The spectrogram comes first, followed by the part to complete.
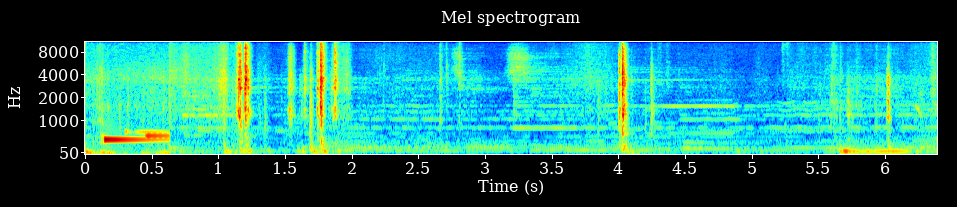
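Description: A car's electronic chime sounds a short two-note tone inside the cabin, followed by a few sharp clicks and knocks, over faint music.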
